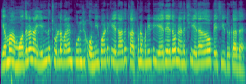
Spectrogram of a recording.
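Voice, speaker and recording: A woman's voice: mid-range voice, steady tone, racing, lightly acted. A woman doing an exasperated young cartoon husband with a Kanyakumari accent. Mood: pleading. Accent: Kanyakumari Tamil. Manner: pleading, arguing back. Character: exasperated young husband, son caught in the middle. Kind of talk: comic cartoon voice acting.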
